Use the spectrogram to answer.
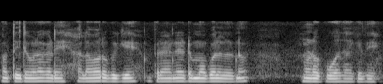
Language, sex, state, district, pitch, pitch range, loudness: Kannada, male, Karnataka, Koppal, 145 Hz, 140-150 Hz, -15 LUFS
